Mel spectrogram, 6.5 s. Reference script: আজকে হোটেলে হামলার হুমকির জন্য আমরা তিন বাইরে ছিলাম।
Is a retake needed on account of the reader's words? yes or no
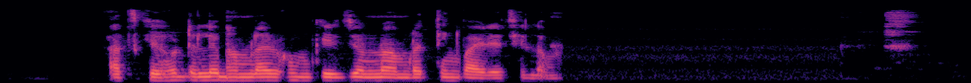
no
